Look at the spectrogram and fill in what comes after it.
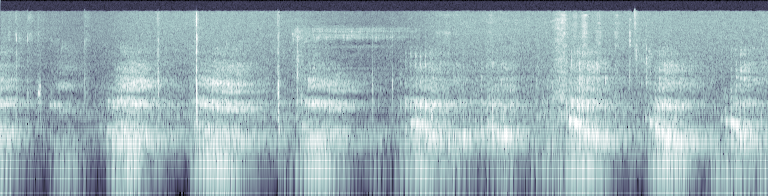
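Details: Fallow deer showing reproductive behaviour: raspy, throaty groans repeated about once a second in an uneven rhythm, broken by a few sharp clicks.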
